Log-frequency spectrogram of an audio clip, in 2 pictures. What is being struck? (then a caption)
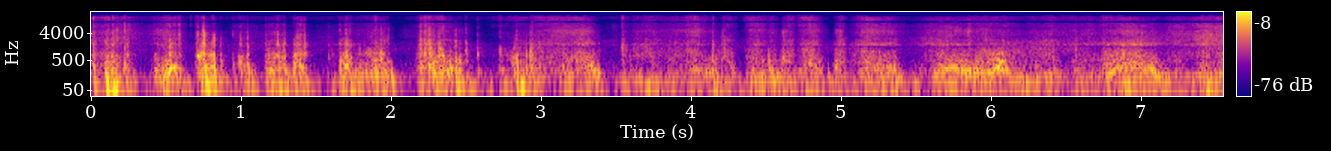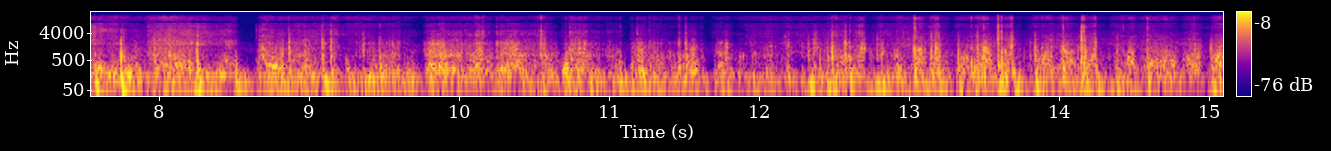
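Denim jeans. Long white nails scratch the surface and pocket stitching of blue denim jeans laid flat, working over the back pocket and leg. Quiet, continuous rough scratching and rasping comes in quick strokes, with a low, dull texture and brief sharper swipes throughout.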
